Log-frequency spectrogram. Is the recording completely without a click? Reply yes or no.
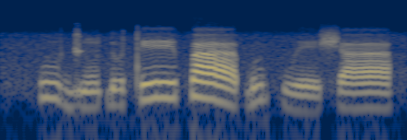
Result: yes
